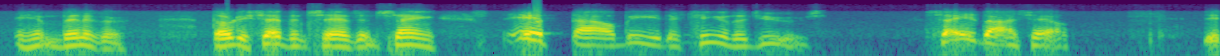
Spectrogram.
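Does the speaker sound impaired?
Yes: cerebral palsy; wheelchair user.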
